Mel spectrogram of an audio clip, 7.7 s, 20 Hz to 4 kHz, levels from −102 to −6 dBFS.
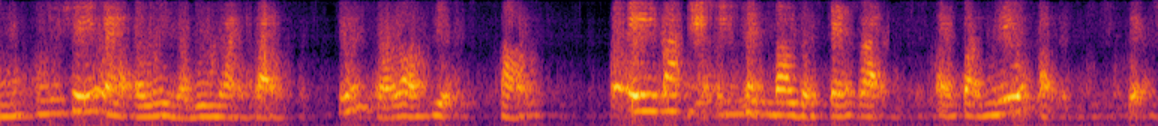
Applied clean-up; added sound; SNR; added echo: neural separator model SepFormer DNS4.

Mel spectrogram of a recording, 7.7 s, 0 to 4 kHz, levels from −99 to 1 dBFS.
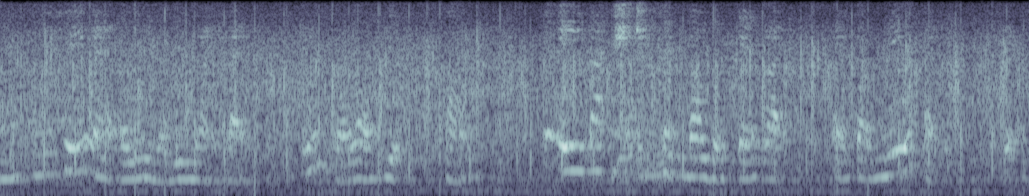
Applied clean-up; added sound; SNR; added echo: none; Applause / Cheering; 2 dB; reverberation time 0.7 s.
